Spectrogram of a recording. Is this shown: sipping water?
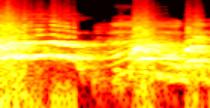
no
